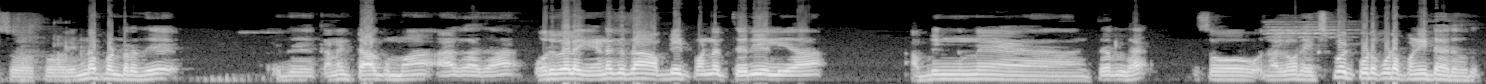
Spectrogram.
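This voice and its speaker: A motorcycle vlogger with a Tamil Nadu accent chats casually while reviewing gear, sprinkling English words into his speech. His mid-range voice has fairly even intonation, a moderate pace and a darkish tone, and the recording is dry and muffled.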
